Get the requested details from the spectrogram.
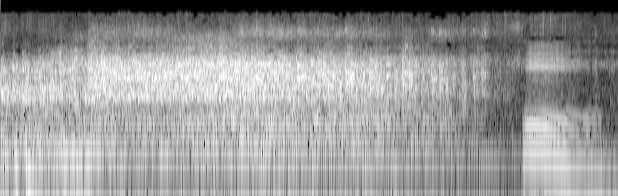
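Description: A rough old car motor rumbles and strains steadily as the car turns into a driveway toward the garage, gradually fading and faltering, then ends with a brief whining tone that slides downward in pitch as it comes to a stop.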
